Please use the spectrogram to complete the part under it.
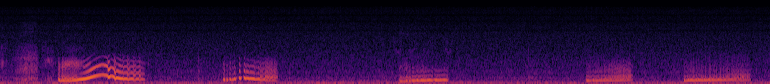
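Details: Scared stray kittens on the street meowing: several harmonic meows, some rising then falling, some flat and drawn-out, spaced a few seconds apart over steady low background hum.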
